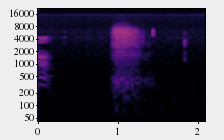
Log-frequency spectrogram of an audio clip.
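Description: A woman's breathy sigh about a second in, followed by a single faint click near the end.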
